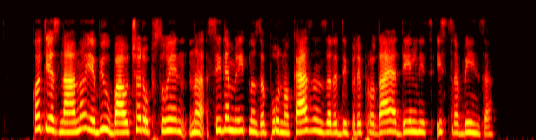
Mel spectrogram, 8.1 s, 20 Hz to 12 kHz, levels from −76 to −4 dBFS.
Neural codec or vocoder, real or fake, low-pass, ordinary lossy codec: codec, 16 kHz, 2 kbps, FunCodec, trained on LibriTTS, 25 frames a second; fake; 7.2 kHz; AAC, 32 kbps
